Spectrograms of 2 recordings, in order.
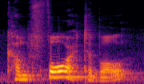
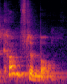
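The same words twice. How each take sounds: First: "comfortable" in four syllables, cum-FOR-tuh-bul; mispronounced comfortable. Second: "comfortable" in three syllables, CUMF-tuh-bul; correct comfortable. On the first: Teacher showing what not to say, four syllables. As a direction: say "comfortable" wrongly with a full FOR. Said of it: "We do not say comfortable". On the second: Teacher correcting the wrong version, three syllables. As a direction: say "comfortable" without the middle syllable. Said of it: "we drop the middle syllable". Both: Shown as a demonstration.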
